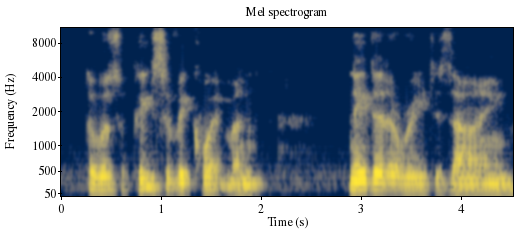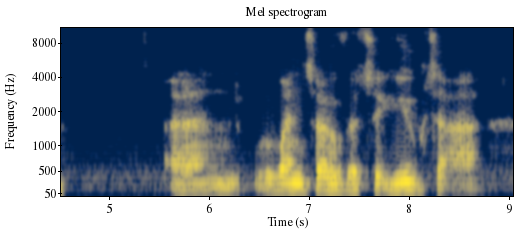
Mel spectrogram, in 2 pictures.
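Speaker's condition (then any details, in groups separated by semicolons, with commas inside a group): Motor neurone disease; terminal, no cure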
